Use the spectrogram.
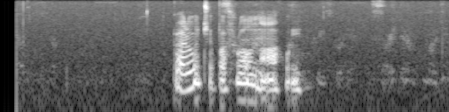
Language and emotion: Russian, sad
